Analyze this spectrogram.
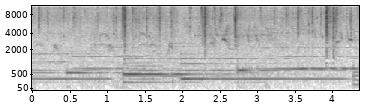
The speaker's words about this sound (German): Stell dir vor, du befindest dich inmitten einer atemberaubenden Landschaft, umgeben von einem leuchtenden Feuer. Spüre die Hitze auf deiner Haut und höre das Knistern und Prasseln der Flammen.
